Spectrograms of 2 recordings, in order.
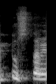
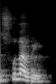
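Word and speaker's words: tsunami: ইউ এন এম আই কিন্তু আপনি কি টুসনামি বলেন বলেন না তো আপনি তো উচ্চারণ করেন সুনামি দ্যাটস ইট আমারও এটার উচ্চারণ সুনামি হবে ঐরকম মনে করেন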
